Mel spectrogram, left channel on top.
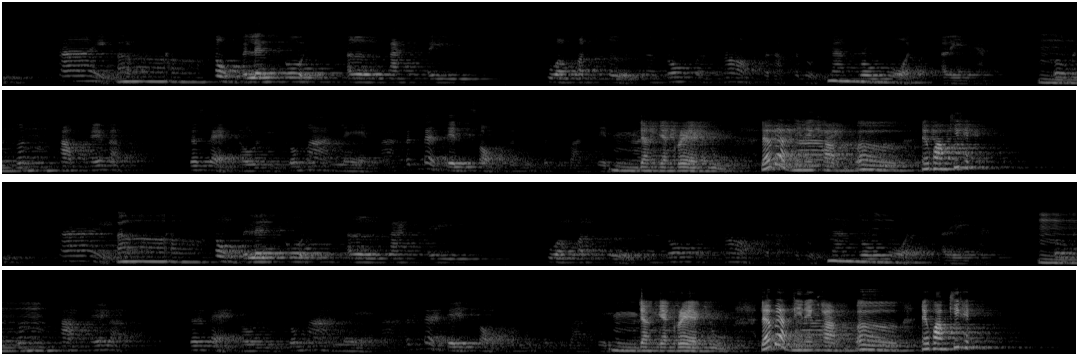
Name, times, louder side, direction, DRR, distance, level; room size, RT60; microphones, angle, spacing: voice 1, 0.6-1.3 2.1-4.6 5.5-9.1 9.4-9.8 10.5-11.0 11.3-11.9 12.6-17.3 18.7-19.2, left 2 dB, 80° left, 3 dB, 6.9 m, -47 dB
voice 2, 1.1-2.0 8.2-9.1 10.4-11.2 16.8-20.4, right 5 dB, 75° right, 6 dB, 2.7 m, -37 dB
24.0 x 14.5 x 9.8 m, 1.4 s
head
